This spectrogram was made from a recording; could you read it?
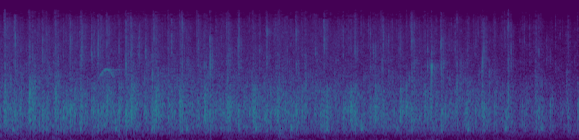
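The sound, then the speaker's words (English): Sustained applause from an audience for Congressman Jim Sensenbrenner, a dense, steady wash of many hands clapping at once that holds at an even level for several seconds before easing slightly at the end. “Can we give him a proper round of applause, please?”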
